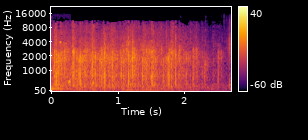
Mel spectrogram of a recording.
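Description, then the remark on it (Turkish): A short burst of applause from a small group, dense overlapping claps fading slightly toward the end, moderately loud. “süper cevap. Alkışlıyorum seni.”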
